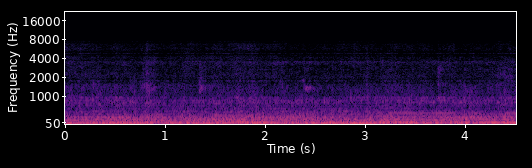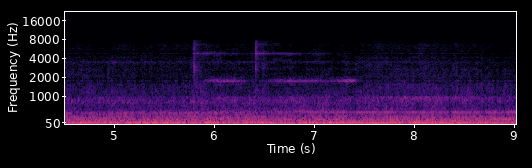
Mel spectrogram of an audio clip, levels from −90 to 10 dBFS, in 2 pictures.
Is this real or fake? fake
